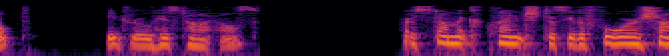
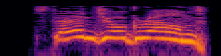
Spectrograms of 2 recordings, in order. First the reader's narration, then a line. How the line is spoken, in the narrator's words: Rishar shouted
